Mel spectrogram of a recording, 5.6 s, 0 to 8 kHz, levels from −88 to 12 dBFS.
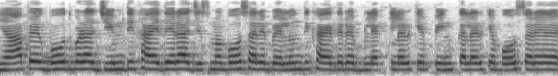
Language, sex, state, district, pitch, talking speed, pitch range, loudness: Hindi, female, Bihar, Patna, 265 Hz, 255 wpm, 255-275 Hz, -13 LUFS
